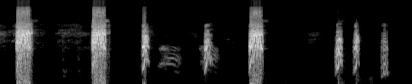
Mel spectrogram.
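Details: Tampa Bay, Florida monk (Quaker) parakeets giving loud, rasping squawks spaced under a second apart, with a brief softer warbled note and a quick run of three shorter clipped calls near the end.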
